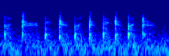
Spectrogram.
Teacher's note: There, your tongue is tapping against your palate.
